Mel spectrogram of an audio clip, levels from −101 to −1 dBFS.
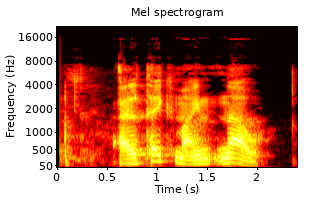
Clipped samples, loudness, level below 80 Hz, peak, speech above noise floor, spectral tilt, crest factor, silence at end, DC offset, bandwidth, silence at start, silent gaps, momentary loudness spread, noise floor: under 0.1%; -15 LUFS; -54 dBFS; -2 dBFS; 20 dB; -5 dB/octave; 16 dB; 0.4 s; under 0.1%; 7.6 kHz; 0.05 s; none; 14 LU; -35 dBFS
